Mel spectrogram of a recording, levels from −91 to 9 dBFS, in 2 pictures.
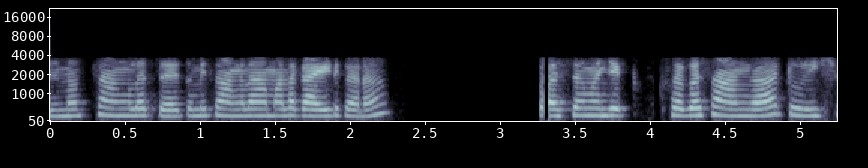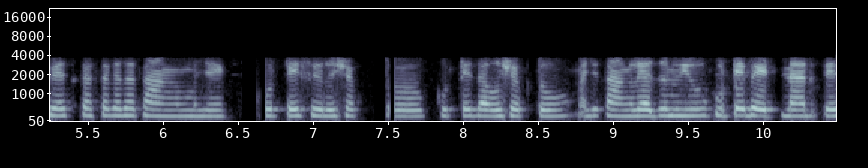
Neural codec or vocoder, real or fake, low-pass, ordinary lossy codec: none; real; 3.6 kHz; none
